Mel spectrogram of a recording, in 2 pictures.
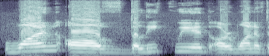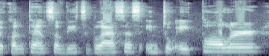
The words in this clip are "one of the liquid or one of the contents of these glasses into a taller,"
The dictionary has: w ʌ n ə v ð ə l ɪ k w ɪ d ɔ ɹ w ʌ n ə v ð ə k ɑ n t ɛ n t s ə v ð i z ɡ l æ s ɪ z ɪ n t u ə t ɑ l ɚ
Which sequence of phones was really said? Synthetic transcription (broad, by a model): w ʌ n ə v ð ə l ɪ k w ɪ d ɔ ɹ w ʌ n ə v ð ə k ɑ n t ɛ n t s ə v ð i s ɡ l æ s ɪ s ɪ n t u ə t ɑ l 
